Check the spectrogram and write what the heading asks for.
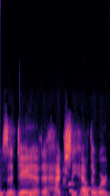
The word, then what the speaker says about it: ZEDEDA: And I think it's actually ZEDEDA, like rhyming with my Run DMC My ZEDEDA song. my Adidas.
